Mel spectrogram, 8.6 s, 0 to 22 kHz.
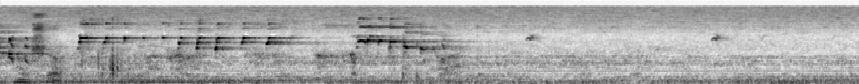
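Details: Bald eagle calling from a backyard overlooking Skagit Bay, Camano Island, Washington, on a hot summer evening just after sunset, 28 July 2009: a series of thin, high, squeaky chittering notes in quick runs over a low steady background rumble.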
